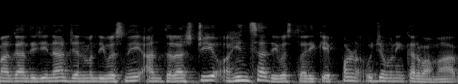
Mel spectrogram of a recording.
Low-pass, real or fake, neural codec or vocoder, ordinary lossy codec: 7.2 kHz; fake; codec, 16 kHz, 2 kbps, X-Codec, WavLM features, trained on Multilingual LibriSpeech; none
